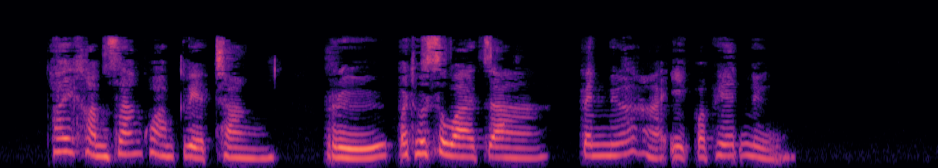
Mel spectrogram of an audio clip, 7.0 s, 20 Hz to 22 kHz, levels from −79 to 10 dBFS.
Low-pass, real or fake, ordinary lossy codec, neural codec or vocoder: 9.9 kHz; real; AAC, 32 kbps; none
